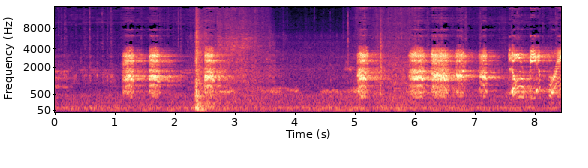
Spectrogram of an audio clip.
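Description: Animated talking raven Halloween prop speaking through its small built-in speaker, in several short phrases with pauses between them. A sharp click comes about two and a half seconds in.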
